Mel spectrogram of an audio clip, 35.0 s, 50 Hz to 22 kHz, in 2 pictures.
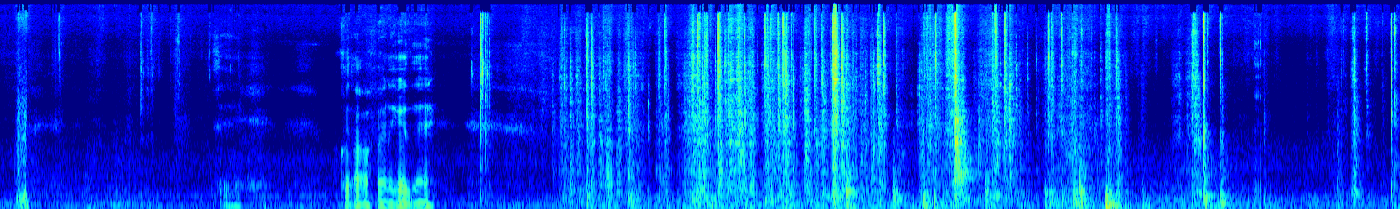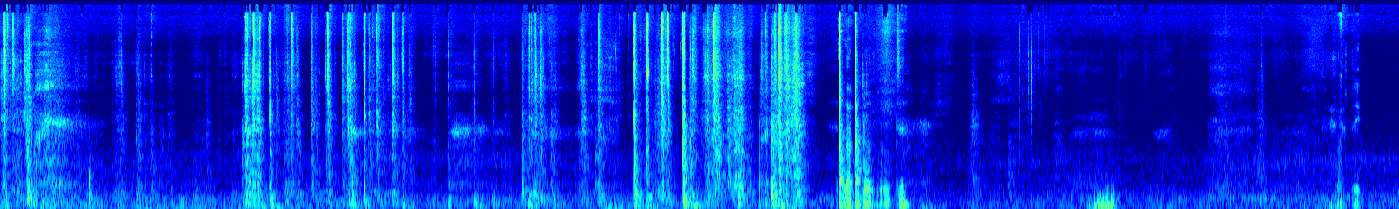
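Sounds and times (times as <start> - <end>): clattering of metal and plastic parts: 1.6 - 2.3, 5.9 - 30.8, 32.6 - 34.4.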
